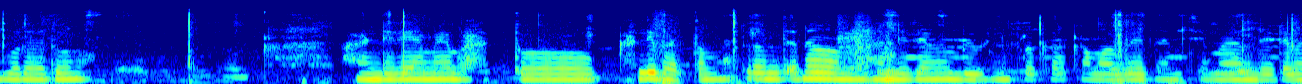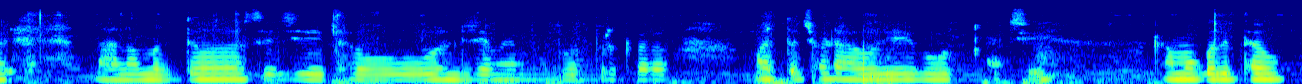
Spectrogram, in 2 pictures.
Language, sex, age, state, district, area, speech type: Odia, female, 18-30, Odisha, Mayurbhanj, rural, spontaneous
